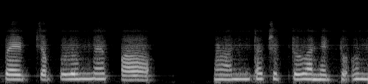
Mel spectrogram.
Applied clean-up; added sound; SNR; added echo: neural mask model RNNoise.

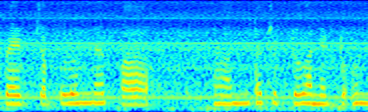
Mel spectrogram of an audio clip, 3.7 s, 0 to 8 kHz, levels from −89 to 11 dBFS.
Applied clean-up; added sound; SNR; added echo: none; Domestic sounds, home sounds; 12 dB; none.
